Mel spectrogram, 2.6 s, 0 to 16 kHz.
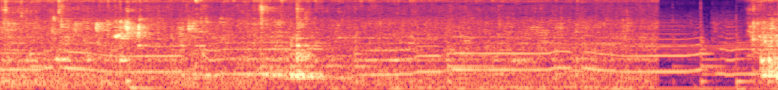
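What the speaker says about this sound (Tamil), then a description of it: "இப்போ நான் 3 டம்ளர் தண்ணி சேர்த்துக்கிறேன்." Water poured from a tumbler into a cooking pot for tomato biryani, three tumblers' worth, gives a steady close splashing trickle that runs on and briefly stops near the end.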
